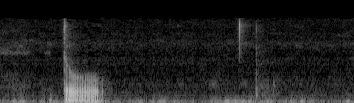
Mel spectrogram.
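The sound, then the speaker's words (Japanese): A computer mouse button being clicked, with one louder click near the start followed later by a couple of much fainter clicks, all quiet against near silence. “今これあのマウスをこうポチッと押して、左クリックをして、手を離さないでこのまま E のところまで移動するとこう、まとめて指定できるんですね。”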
